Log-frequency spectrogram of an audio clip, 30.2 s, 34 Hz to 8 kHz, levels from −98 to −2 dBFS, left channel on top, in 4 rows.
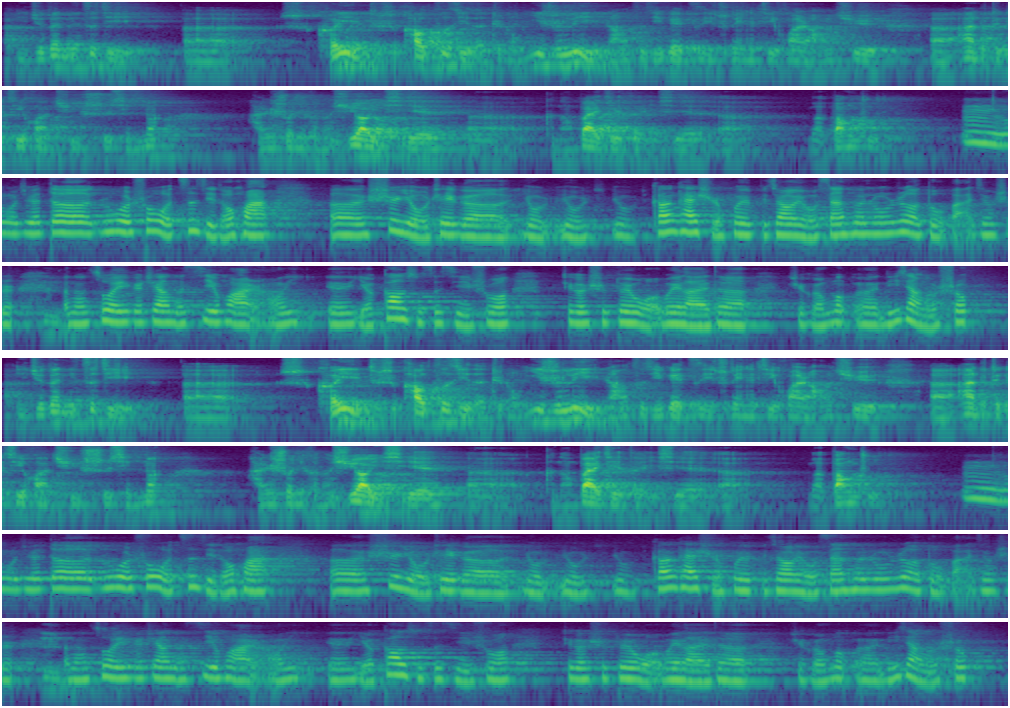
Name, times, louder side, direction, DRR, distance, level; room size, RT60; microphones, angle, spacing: voice 1, 0.1-1.0 1.3-1.8 2.1-9.0 9.4-13.2 13.6-14.1 22.9-23.2, right 3 dB, 70° right, 3 dB, 2.1 m, -33 dB
voice 2, 14.7-29.9, left 2 dB, 75° left, 11 dB, 1.2 m, -31 dB
28.0 x 20.5 x 7.5 m, 1.3 s
head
